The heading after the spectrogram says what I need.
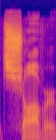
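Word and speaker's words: Shawver: inside this season um AJ Smith shaver or shover however you say his name it's shaver but that's I've never heard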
